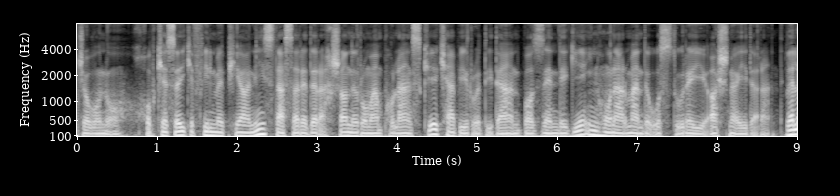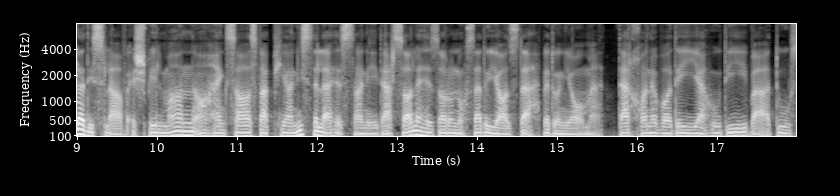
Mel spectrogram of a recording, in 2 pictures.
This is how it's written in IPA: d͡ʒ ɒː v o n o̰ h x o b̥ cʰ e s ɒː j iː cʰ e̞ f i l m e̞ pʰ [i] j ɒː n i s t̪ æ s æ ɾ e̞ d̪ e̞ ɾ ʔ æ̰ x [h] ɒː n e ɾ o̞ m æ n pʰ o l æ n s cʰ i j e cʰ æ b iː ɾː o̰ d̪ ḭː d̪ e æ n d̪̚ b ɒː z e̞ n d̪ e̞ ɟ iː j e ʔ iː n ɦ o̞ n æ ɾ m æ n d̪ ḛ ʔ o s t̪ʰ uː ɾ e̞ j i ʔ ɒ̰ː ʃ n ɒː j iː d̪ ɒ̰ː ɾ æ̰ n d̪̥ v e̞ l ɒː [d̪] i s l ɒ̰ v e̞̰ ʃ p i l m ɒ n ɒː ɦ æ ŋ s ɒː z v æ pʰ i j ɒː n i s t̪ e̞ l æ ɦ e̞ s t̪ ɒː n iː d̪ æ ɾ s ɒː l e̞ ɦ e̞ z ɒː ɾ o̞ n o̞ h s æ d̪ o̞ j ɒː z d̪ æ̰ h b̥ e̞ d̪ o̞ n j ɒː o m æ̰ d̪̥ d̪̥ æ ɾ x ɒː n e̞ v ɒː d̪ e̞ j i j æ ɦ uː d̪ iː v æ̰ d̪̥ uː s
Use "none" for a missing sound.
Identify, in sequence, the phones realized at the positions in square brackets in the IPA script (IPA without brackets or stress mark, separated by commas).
i, ʃ, d̪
